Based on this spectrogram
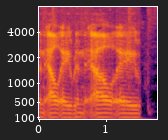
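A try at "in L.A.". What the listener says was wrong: the L and A could have been linked together to pronounce the LA sound. So the A should have been pronounced more like a lay. LA sound.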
